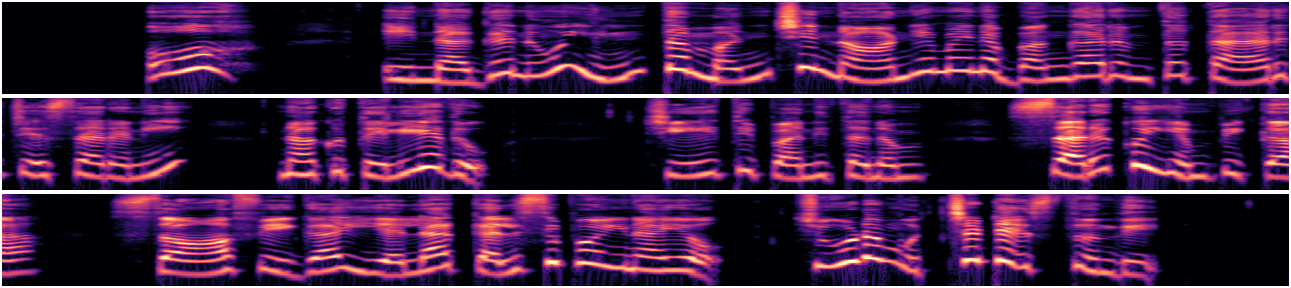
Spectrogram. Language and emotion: Telugu, surprised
